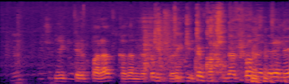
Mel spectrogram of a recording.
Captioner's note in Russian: смеется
